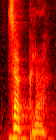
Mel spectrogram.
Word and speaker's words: chakra: Radza, Pancha, okay, like chakra, not chakra. Chakra is the correct pronunciation from ancient India, okay?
